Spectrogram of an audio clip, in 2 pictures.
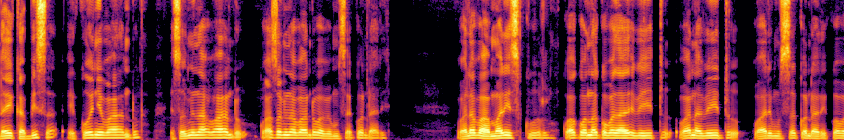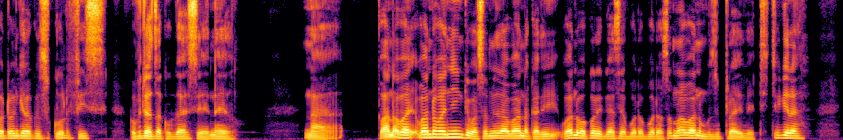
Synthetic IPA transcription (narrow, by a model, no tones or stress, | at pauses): ndaikaβisaḛkoɲiβaːndu | esominaβaːndṵkwa̰s̬ominaβaːnduβaβemusḛkondaɾi | βa̰laβamaɾisi̥kulukwa̰konakuβalaliβitṵa̰βanaβiːtṵ | βa̰ɾimuseko̰ndaɾḭkwaβatoːŋɡiɾakwisi̥kṵlufisi̥ | kuβit̬azakuɡasianelo | na̰ | βa̰na̰βaβaːnduβaɲiːŋɡiβasominaβaːndukaɾiβaːnduβakoɾeɡas̬ijabodobodaβasominaβaːndumuzipuɾaiβeti̥t͡ʃiɡiɾa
